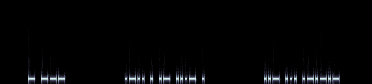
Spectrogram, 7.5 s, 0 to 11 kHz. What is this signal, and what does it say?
Morse code, heard as a keyed tone, about 28 wpm, 700 Hz. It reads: TO LEAVE US.
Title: 4x Word-Spacing - Sentences from Top 400 Words - 28wpm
